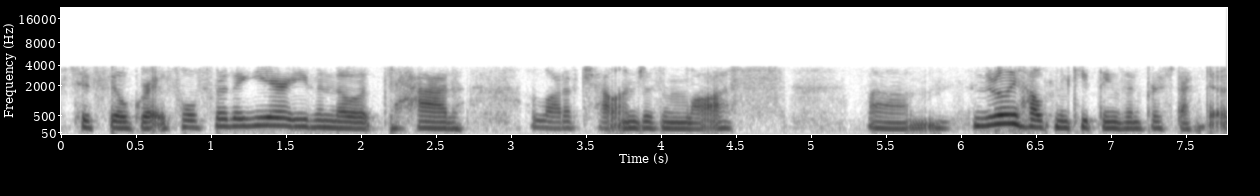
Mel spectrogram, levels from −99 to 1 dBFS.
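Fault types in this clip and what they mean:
AMR narrowband mobile codec: The whole clip has that phone-call quality. Nothing above 4 kHz survives, and the speech sounds plainly buzzy and synthetic, which fits AMR-NB running at a low rate of around 7.4 kbps, where each 20 ms frame gets very few bits.
Sudden gain jump: Right after "even though it's had", at 3.07 s, the level drops abruptly by about 6 dB, and background and speech fall together. It snaps back at 3.62 s, just before "and loss". The likely cause is a gain change applied without any ramp.
AMR comfort noise: Just after "and loss", from 5.32 to 5.38 s, the real background gives way for about 60 ms to a smooth, steady synthetic hiss. The codec treated that moment as silence and filled it with generated noise instead of sending speech frames.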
